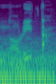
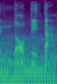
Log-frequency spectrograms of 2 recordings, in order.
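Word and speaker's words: Noritta: 而死者呢，就是一位非常漂亮的马来姑娘，叫做啊 Norita Samsudin。呃，以下呢，我就会称呼这位女死者的名字叫做 Norita。呃，另外呢，在研究这个案件的时候，也常常会把她的名字呢误读成为 Nobita。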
